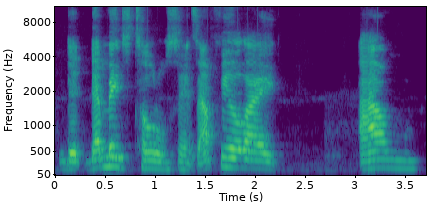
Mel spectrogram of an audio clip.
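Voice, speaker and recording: A host talks through personal growth in an easy, unhurried way, often circling back to find the words. They act out their inner voice in short, emphatic bursts. The pitch sits in the middle range. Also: steady tone, a bit bright. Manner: loose, searching speech, acts out inner dialogue. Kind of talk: casual conversation.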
